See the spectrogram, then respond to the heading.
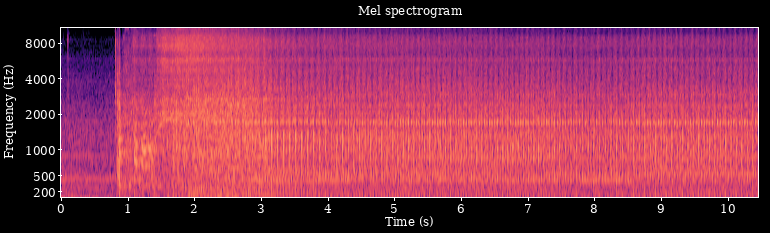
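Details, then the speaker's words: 1959 Buick 364 Nailhead V8 at its first start since the early 1970s, with a quiet exhaust: cranks, catches and fast-idles with a light steady tapping; suspected rod knock although the oil pressure gauge reads halfway. "that thing sounds really bad well she's uh the exhaust is quiet anyway yeah it allows you to hear the horrifying rod much better is that rod knock"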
